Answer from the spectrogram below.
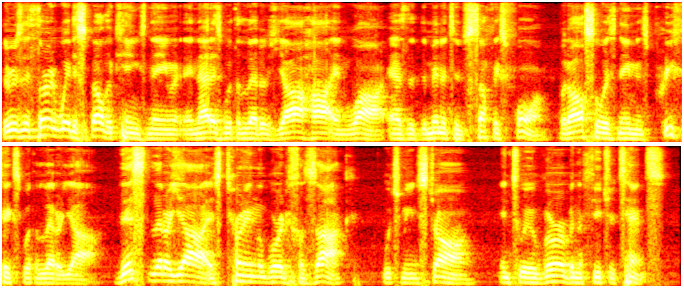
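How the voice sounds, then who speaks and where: A man reads a scripted lesson in a somewhat low voice. He is measured and deliberate, spelling out letters and saying each name slowly twice. A faint noise sits under the recording. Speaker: teacher of Hebrew names. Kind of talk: scripted narration.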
